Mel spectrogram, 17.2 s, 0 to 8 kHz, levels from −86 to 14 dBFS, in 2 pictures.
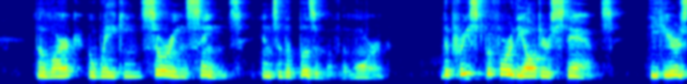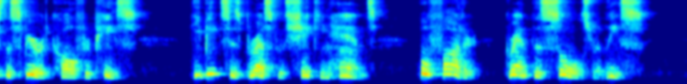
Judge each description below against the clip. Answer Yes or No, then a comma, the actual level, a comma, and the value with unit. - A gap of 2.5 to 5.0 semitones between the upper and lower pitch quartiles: Yes, average, 3.2 semitones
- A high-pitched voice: No, medium, 155 Hz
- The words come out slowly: Yes, slow, 130 wpm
